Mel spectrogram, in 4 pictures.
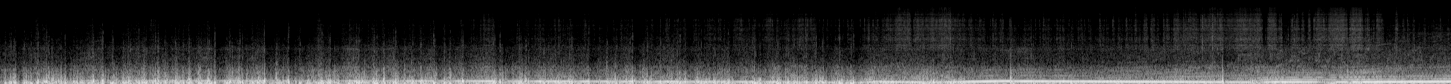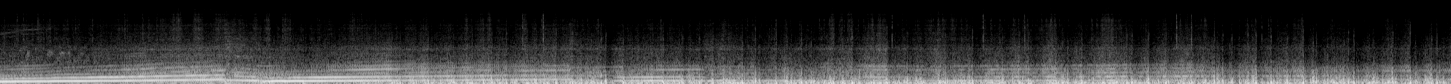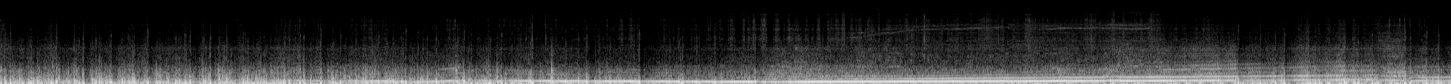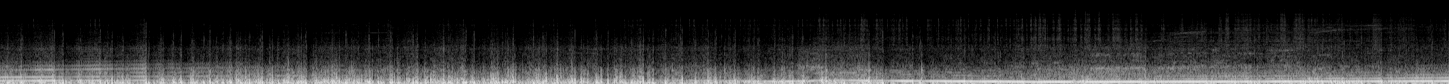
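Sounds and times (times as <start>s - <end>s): car engine revving under load: 0.0s - 58.0s
road and wind noise: 0.0s - 58.0s.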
